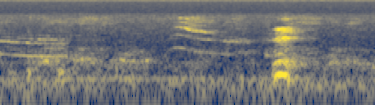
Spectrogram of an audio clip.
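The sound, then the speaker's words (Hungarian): A cat meowing, with faint, brief meows rising over a low steady background hum. “Mi kis macska jött még itt? Nem tudom. Valami nyávok”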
